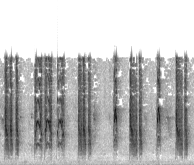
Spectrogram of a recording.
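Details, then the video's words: Cucak cungkok bulbul in strong song, giving rapid, sharp, high-pitched bursts of several short notes each, repeated roughly every half second with brief pauses; used as a training recording for other birds. "tembakan cucak cungkok gacor"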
